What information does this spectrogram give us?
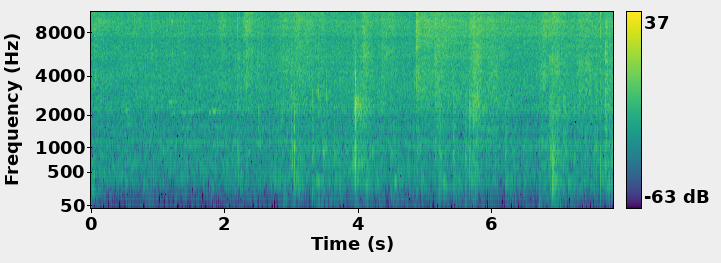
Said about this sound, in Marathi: आपण एक चमचा हळद टाकून घेऊ आणि नंतर दीड चमचा मीठ आहे हे मीठ टाकू आणि ह्याला छान हलवून घेणार आहे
